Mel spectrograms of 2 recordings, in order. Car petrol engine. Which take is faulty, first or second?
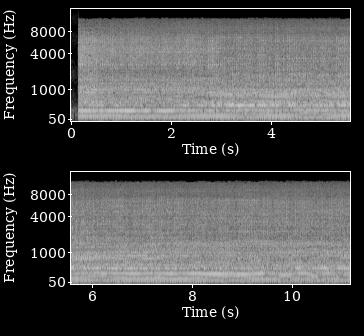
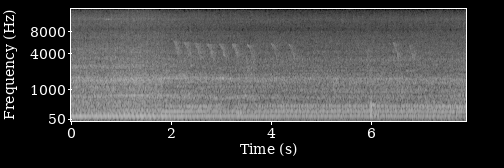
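first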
